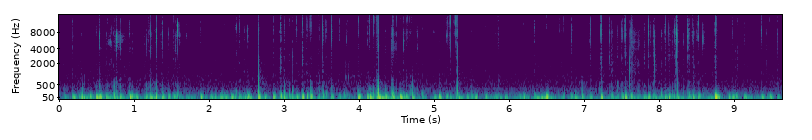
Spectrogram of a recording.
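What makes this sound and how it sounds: Long nails tap and scratch the dry cells of an oval beeswax honeycomb on a branch, held from above and below. Dense, rapid clicks and scratchy taps run throughout, mostly low and dull, with occasional bright, crisp crackles. Each tap dies away almost at once.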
